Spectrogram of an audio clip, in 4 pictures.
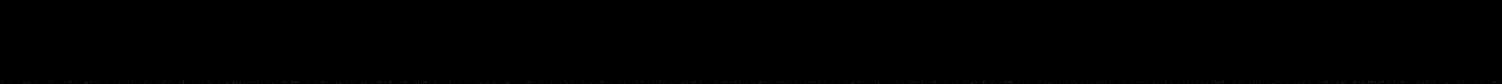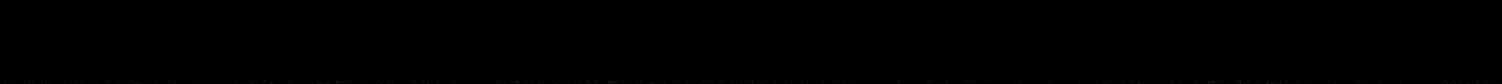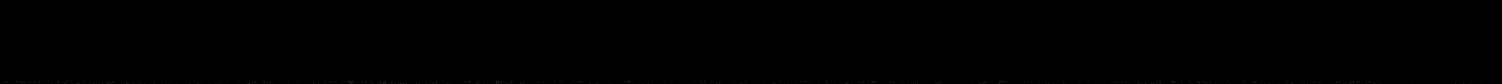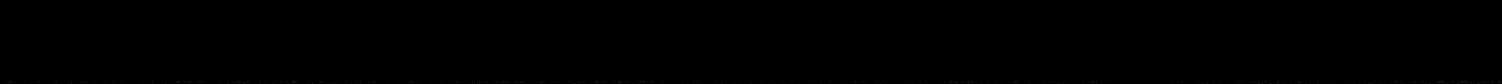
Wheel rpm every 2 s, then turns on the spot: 160, 160, 160, 160, 160, 160, 160, 160, 160, 160, 160, 160, 160, 160, 140, 160, 160, 160, 160, 160, 160, 150, 120, 160, 160, 160, 160, 160, 150, 160.
none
